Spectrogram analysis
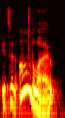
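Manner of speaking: usual speaking voice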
